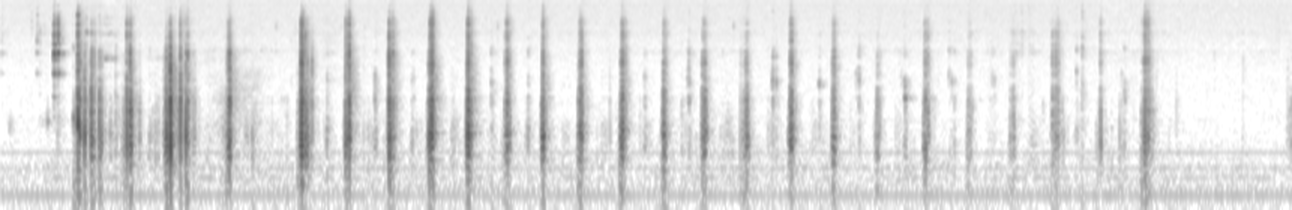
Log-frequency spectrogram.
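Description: Close-up eating sounds of a person biting into crisp food: a few loud crunching bites, then steady crunchy chewing at about two chews a second that gradually softens and stops near the end.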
